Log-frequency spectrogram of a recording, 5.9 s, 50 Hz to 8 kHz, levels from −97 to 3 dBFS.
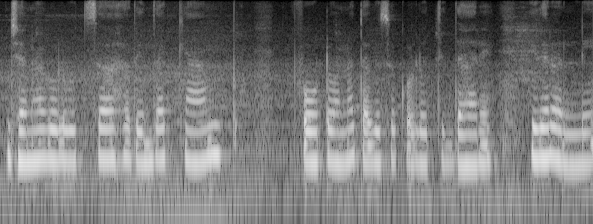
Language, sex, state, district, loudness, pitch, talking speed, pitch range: Kannada, female, Karnataka, Bellary, -19 LUFS, 210 Hz, 80 wpm, 200-215 Hz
